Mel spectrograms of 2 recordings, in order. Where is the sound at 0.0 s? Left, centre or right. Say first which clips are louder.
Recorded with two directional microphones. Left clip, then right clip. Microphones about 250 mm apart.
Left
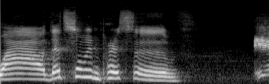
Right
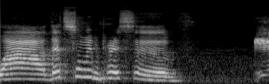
Left 4 dB; left.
